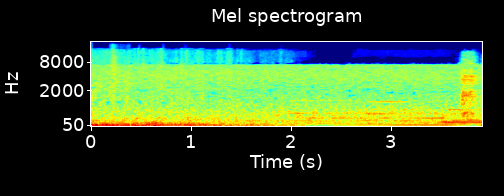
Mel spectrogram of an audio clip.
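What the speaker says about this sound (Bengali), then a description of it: "এই চলো সবাই চলো বৃষ্টি নামছে বৃষ্টি নামছে" Cartoon rain sound effect in a Bengali fairy tale, a steady broadband hiss of falling rain that holds evenly throughout with a faint low rumble underneath.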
